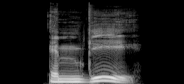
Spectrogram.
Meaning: initialism of Maschinengewehr (“machine gun”)
- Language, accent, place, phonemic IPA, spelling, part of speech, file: German, Germany, Berlin, /ɛmˈɡeː/, MG, noun, De-MG.ogg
